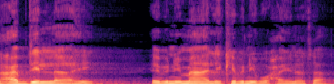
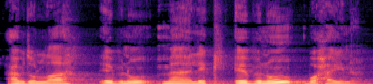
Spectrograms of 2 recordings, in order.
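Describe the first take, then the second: First: عبد الله ابن مالك ابن بحينة with both ابن said "ibni"; genitive endings. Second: عبد الله ابن مالك ابن بحينة slowly, both ابن said "ibnu"; nominative endings. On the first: Teacher shows students both ابن after عن عبد الله, genitive "ibni" endings. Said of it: "فكلاهما تابع لعبد الله". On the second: Teacher shows students both ابن following عبد الله, nominative "ibnu" endings. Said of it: "وعبد الله موقعه من الإعراب الرفع". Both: Shown as a demonstration.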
